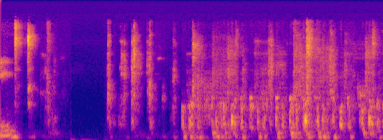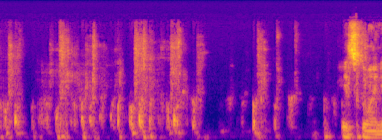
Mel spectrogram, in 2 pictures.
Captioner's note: typing Sounds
